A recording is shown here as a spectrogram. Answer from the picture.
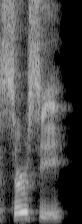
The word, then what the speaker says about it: Cersei: I mean, with Cersei, that's the hot queen, right? – Yep.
